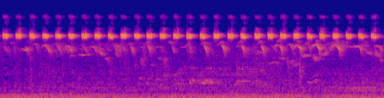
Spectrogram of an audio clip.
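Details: Cricket recorded as a training sound for songbirds, loud and clear: shrill, high chirps repeated steadily about four times per second throughout, with faint softer twitters underneath.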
